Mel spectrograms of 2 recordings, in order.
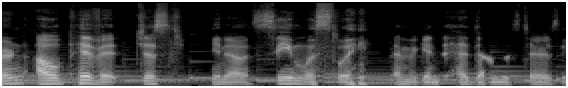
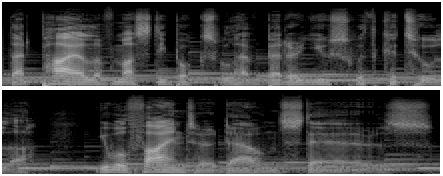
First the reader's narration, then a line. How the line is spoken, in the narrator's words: sighs and says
